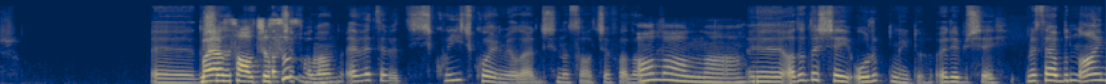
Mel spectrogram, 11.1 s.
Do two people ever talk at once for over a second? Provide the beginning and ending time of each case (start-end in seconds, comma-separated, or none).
2.0-3.3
